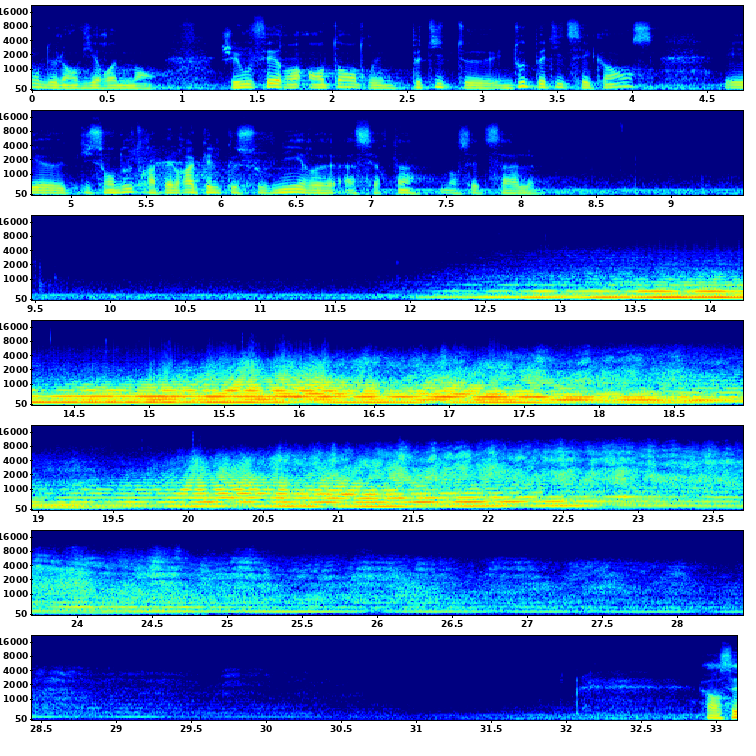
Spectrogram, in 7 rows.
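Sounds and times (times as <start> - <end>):
speech: 0.0 - 8.3
propeller fighter plane engines droning above a garden: 8.2 - 30.7.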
